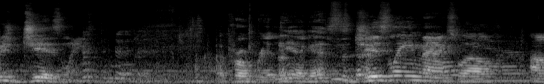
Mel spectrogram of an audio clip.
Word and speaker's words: Ghislaine: Oh, it's Ghislaine. Ghislaine. I think it's Ghislaine. Her name is, oh, sorry, it's not Elaine. That would be too weird. Her name is Ghislaine.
